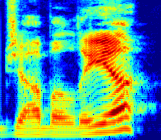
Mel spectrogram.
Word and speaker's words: Jabalia: And forgive me if I pronounce this wrong, Jabalia.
